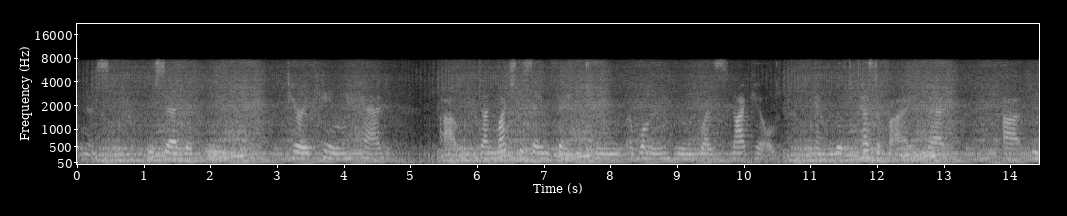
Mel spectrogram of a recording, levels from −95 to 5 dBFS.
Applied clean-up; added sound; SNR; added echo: none; Accelerating, revving, vroom; -1 dB; none.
